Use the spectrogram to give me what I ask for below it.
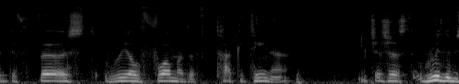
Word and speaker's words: TaKeTiNa: It's again T in the front of the mouth, K throat, T again throat, and then N. So it's like TaKeTiNa.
